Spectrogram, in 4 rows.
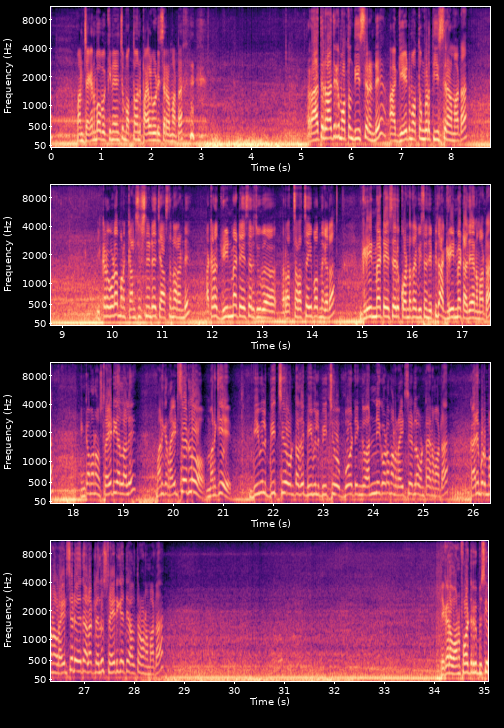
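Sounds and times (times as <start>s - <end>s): man talking: 0.0s - 3.0s, 5.1s - 8.4s, 9.7s - 28.7s, 34.1s - 35.0s
motorbike engine hum: 0.0s - 35.0s
wind noise on microphone: 2.9s - 5.1s
motorbike engine running: 27.4s - 35.0s.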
